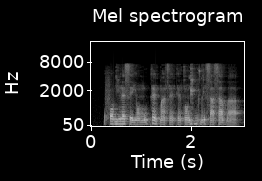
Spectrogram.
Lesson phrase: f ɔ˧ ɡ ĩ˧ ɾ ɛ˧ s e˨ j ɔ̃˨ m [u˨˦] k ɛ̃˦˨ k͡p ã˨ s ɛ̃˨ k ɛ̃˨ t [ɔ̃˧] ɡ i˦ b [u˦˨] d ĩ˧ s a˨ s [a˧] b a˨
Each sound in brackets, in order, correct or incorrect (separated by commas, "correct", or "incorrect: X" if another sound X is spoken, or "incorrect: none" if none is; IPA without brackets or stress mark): correct, correct, correct, correct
